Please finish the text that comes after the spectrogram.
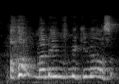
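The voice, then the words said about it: Cartoon Mickey Mouse voice. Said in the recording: “I love how I'm Mickey Mouse. I was an amazing Mickey Mouse”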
